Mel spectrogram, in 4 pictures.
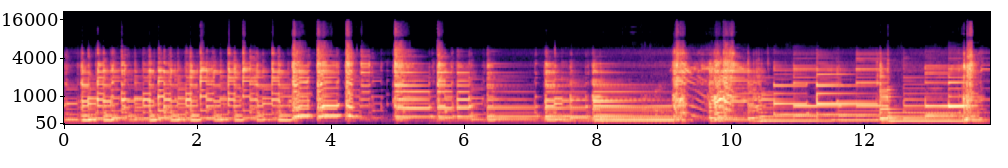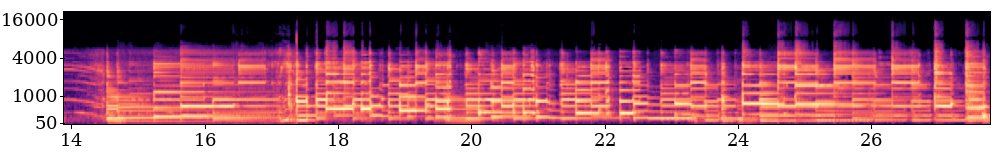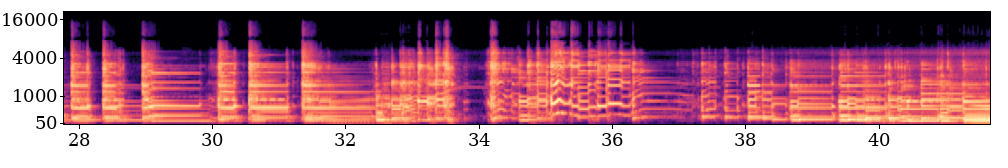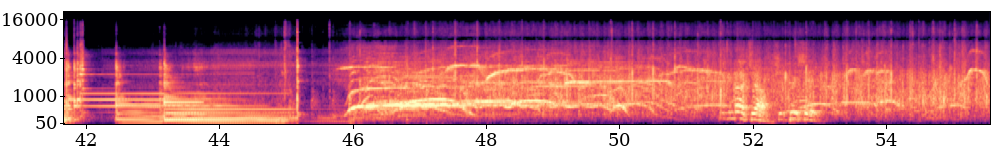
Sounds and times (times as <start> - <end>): Tapping (guitar technique): 0.1 - 45.7.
